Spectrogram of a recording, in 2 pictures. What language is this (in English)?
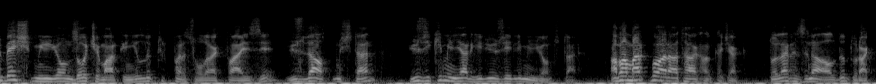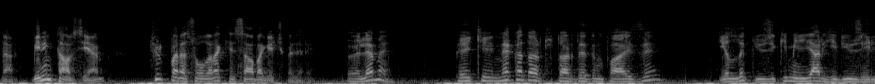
Turkish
